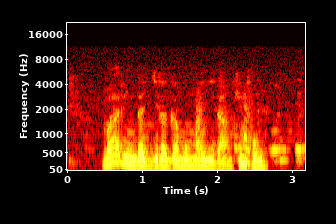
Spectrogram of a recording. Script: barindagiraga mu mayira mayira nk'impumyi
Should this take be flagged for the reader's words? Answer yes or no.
yes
